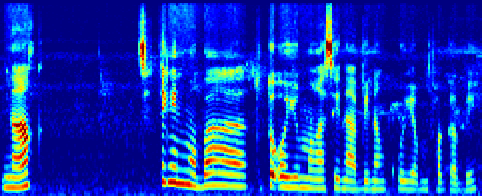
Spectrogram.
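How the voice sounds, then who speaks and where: Woman acting mellow, defensive Filipino mother. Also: medium pitch, animated, moderate pace, lightly acted. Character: defensive middle-aged mother of three, long-suffering. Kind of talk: Filipino amateur radio drama acting.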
